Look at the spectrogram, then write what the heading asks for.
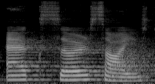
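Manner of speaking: Exercise in three separate beats, "ex - er - cise"; split into syllables. Shown as a demonstration. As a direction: say exercise with a break after each syllable. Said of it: "three यहाँ पे syllable हैं". (Exercise को तीन हिस्सों में तोड़कर)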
